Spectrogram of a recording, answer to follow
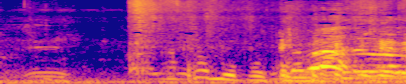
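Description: A short hiss about half a second in, followed by several people's voices calling out at once.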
